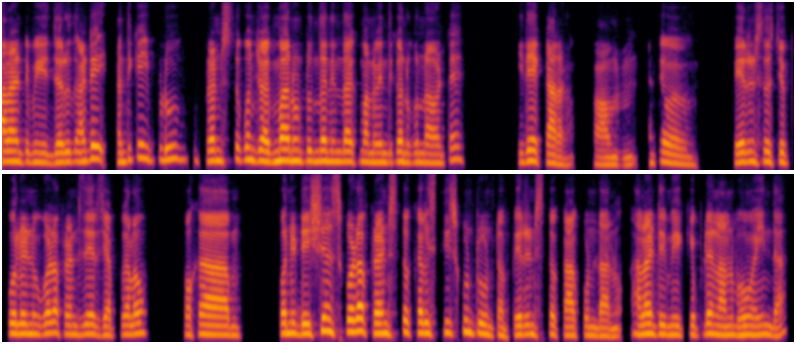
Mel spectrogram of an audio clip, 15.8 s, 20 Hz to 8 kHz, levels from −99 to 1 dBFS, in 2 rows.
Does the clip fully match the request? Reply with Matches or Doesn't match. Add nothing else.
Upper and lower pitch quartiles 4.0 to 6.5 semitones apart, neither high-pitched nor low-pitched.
Doesn't match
